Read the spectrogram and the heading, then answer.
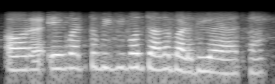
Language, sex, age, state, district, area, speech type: Hindi, female, 18-30, Madhya Pradesh, Chhindwara, urban, conversation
